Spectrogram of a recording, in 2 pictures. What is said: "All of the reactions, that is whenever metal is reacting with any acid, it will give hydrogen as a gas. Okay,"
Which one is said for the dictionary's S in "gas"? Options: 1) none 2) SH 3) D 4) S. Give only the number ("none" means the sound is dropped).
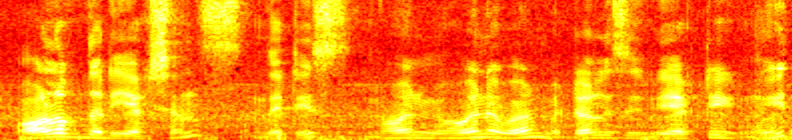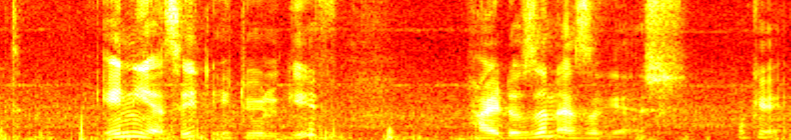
2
